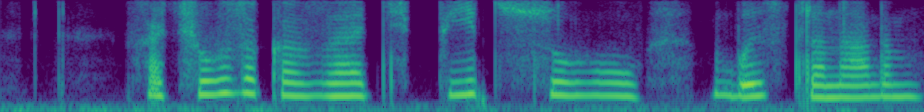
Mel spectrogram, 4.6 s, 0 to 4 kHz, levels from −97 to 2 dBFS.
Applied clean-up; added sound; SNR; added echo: neural diffusion model UNIVERSE++.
